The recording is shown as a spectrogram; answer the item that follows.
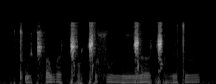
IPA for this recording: tʼ u t͡ʃʼ ʌ w əː ǁ ɔ ǁ ə sʷ ɯː ŋ͡ǁ əː ɡ͡ǁ ə w ɪ t ɯː

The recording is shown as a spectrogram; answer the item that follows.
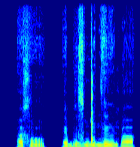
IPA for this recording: ɑ x ɔ̃ | æ b ə z ʊ ŋ͡ǃ ɪ n z ɛ̃ l ɛ̃ k͡p ɑ

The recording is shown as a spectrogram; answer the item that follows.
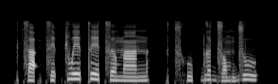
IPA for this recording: t͡s a˨ ʔ t͡s e˨ p̚ ɕ w e˦ t̪ e˥˧ t͡s ə˧ m ã˧ n | t͡sʰ u˨ p̚ ɡ ə˥˧ d͡z ɔ˨˩ m d͡z u˥˧

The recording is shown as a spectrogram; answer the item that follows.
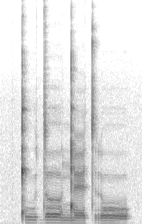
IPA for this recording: ǃ u d ɤ ŋ͡ǃ ɛ t r o

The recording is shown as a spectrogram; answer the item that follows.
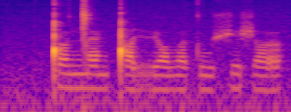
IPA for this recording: ǃ ʌ ŋ͡ǀ æ ŋ ǃ ɑ rʲ ɔ β ʌ t u ʃ ɪ ʃ ʌ

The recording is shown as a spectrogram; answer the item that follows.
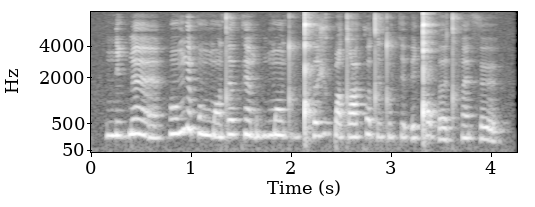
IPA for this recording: n i ɡ͡b ɛ̃ː | ɔ̃ ŋ ɛ p ɔ̃ ŋ͡m ɔ̃ t əː k ɛ̃ b o b ŋ͡m ɔ̃ː tʷ ə d ǃʰ ə ʒ o k͡p ɔ tˤ əː k ɔ t i tʷ ə k ɪ ʔ ɪ ǃ ɔ ʔ əː t f ɛ̃ θ ʏ

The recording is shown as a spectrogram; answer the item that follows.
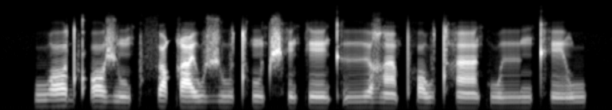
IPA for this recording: w ɔ d kʼ ɔ ʒ ũ k θ u q e w ʒ u tʰ ũ t͡ʃʰ ẽ k ẽ kʼ ɨː ʁ ã pʰ ɔ w tʰ ãː k w ɨː ŋ kʰ ẽ w

